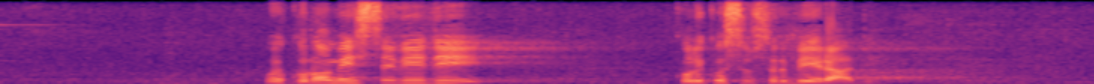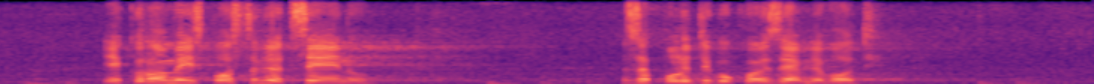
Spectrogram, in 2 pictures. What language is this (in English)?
Serbian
